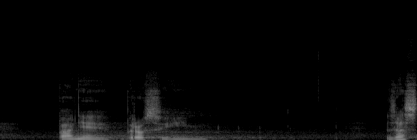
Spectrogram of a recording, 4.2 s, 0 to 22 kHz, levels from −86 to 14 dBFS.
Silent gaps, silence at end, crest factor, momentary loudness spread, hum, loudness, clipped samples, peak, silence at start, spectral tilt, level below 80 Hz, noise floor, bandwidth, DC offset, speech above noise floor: none; 0 s; 24 dB; 19 LU; none; -41 LUFS; under 0.1%; -20 dBFS; 0.6 s; -4 dB/octave; under -90 dBFS; -74 dBFS; 11 kHz; under 0.1%; 33 dB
